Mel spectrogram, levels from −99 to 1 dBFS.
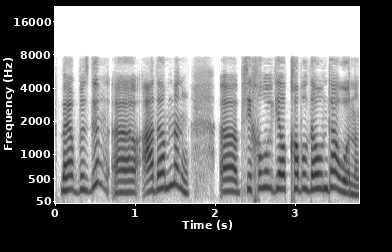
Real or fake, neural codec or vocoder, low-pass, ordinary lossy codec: fake; codec, 16 kHz, 0.8 kbps, ZipCodec; none; none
